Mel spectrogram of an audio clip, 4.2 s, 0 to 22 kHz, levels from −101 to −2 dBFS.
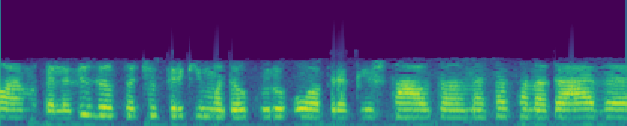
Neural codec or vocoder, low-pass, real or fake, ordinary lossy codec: none; 7.2 kHz; real; AAC, 16 kbps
